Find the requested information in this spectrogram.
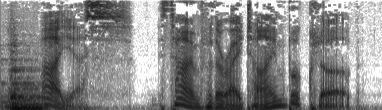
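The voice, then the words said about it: Put-on British accent. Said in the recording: “is that a like adequate British accent?”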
